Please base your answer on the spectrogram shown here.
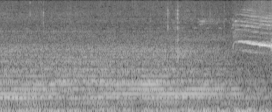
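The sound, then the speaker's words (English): A train passes near a house: a steady, loud rumble with a sustained tonal hum runs through the whole clip, with no talk over it. “if you hear the train in the background, that's by my house”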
